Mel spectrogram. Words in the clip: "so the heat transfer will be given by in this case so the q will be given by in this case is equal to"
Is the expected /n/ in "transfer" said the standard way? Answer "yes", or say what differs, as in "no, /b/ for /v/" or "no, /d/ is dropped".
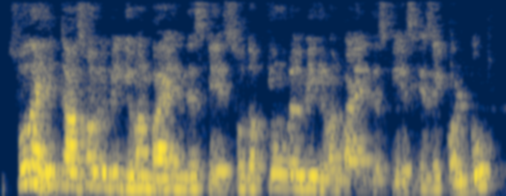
no, /n/ is dropped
